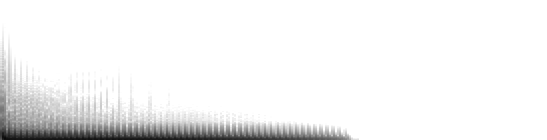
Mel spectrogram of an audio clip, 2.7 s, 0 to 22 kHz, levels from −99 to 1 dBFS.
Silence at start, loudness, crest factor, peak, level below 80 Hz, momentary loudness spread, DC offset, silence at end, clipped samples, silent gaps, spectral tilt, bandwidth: 0 s; -19 LUFS; 14 dB; 0 dBFS; -16 dBFS; 15 LU; under 0.1%; 1.15 s; under 0.1%; none; -17 dB/octave; 0.5 kHz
